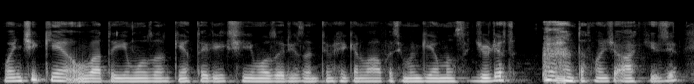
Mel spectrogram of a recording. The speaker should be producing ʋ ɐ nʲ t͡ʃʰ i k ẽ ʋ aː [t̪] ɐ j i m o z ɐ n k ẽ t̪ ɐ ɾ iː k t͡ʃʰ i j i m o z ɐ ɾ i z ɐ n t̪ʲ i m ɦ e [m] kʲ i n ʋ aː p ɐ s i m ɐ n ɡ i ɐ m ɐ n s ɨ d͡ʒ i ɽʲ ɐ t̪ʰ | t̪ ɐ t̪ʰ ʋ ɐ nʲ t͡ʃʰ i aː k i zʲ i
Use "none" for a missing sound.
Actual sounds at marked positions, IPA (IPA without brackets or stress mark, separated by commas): t̪, none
